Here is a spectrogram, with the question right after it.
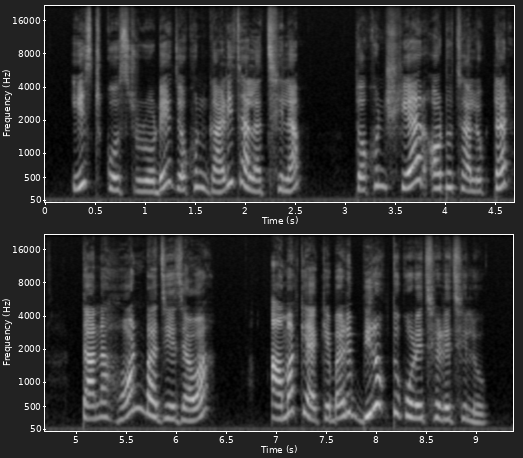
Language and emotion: Bengali, angry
